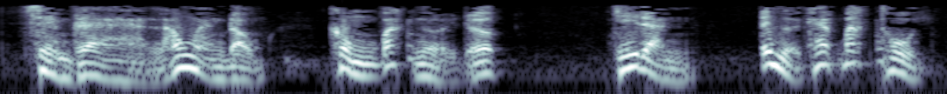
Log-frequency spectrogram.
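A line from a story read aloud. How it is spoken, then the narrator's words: Lowered voice. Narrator (Vietnamese): Chu Bá Thông hạ giọng nói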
